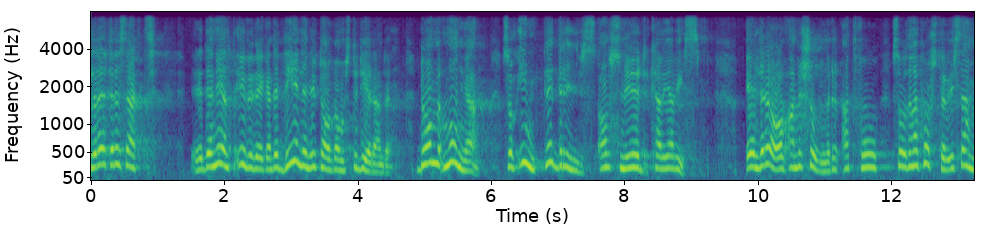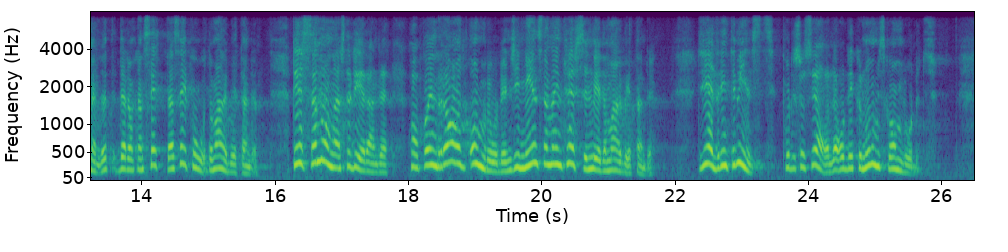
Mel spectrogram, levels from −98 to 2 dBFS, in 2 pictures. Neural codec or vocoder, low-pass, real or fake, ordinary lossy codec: codec, 16 kHz, 4 kbps, FreqCodec, smaller model; 7.2 kHz; fake; none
